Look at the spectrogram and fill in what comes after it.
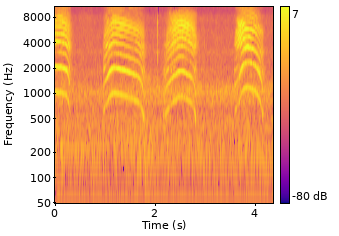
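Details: Rescue kitten, a baby cat, wanting more petting: four clear arched meows in four seconds, each rising then dropping, the second and third longer and drawn out, bright and harmonic-rich.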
